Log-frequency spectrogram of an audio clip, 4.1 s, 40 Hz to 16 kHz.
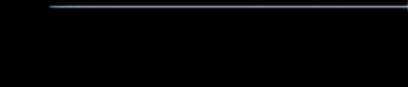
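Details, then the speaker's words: Hearing test over headphones: after a brief silence, a steady, very high-pitched 10,000 Hz pure tone plays in the right ear. It follows the 6,000 and 8,000 Hz tones. "okay guys so first tone 6,000 Hertz okay so let's go now to 8,000 Hertz okay now 10,000 Hertz you"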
